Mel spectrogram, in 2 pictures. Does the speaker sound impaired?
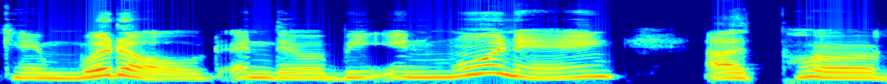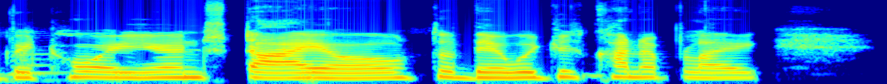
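Yes: hearing loss; hearing aid user, same audiologist firm for 25 years.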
